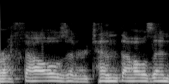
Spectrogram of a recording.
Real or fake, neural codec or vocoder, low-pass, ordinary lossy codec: real; none; 7.2 kHz; Opus, 32 kbps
